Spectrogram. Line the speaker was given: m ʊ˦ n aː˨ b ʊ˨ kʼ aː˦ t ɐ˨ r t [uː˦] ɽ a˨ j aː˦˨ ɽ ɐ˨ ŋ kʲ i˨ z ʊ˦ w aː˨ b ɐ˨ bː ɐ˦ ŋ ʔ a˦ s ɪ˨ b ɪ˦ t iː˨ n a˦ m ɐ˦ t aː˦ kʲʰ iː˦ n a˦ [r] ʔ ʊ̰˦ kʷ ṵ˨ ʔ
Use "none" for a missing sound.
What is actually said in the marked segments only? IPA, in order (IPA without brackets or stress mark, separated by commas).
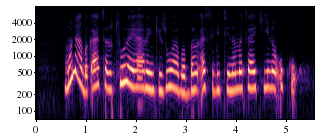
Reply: uː˦, none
